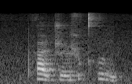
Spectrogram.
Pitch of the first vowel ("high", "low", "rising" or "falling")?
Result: falling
